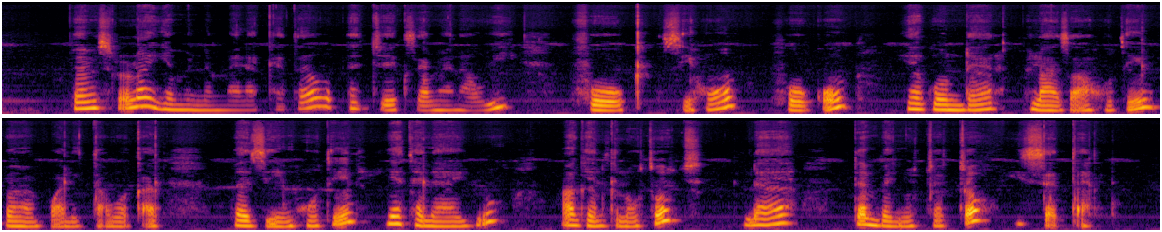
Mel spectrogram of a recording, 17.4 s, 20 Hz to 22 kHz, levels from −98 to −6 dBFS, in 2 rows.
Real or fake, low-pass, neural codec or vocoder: real; 19.8 kHz; none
